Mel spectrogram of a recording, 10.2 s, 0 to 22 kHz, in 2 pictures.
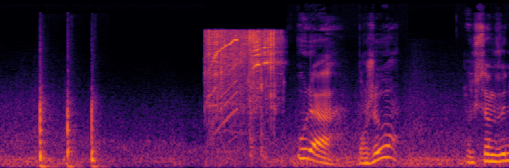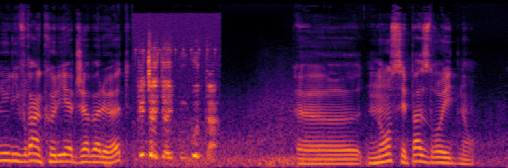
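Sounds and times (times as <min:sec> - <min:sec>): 
heavy resonant knocking on a large door: 0:00.4 - 0:01.2
harsh mechanical whirring: 0:02.1 - 0:02.9
speech: 0:03.0 - 0:07.4, 0:08.0 - 0:10.0
laughter: 0:06.4 - 0:07.3.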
